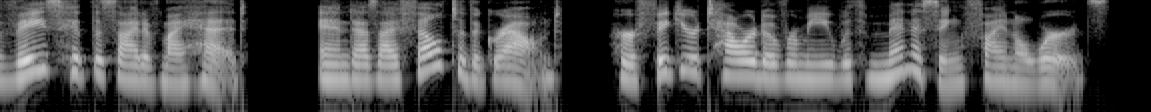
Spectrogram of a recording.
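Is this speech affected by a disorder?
No.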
